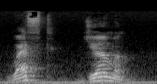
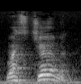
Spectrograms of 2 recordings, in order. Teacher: So T is not pronounced. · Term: elision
